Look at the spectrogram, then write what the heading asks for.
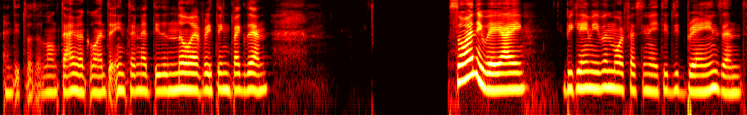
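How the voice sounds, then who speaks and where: Smooth-voiced Hungarian woman reflecting. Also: on the low side, flat delivery, moderate pace, a little mellow. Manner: reflective, storytelling. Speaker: coach and podcaster. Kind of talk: casual personal monologue.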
